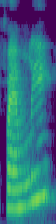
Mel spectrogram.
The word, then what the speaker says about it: family: okay whole family okay when you you guys say family the i in between M and L is really uh it's silent I so it's family no family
